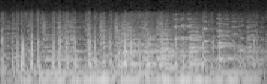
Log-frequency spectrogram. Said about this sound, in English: Sam heard the hoofbeats of an approaching horse and thought it might be the Lone Ranger returning from town.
